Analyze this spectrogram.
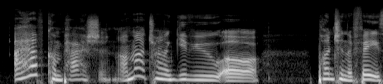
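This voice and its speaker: With a fairly high pitch and ordinary pitch variation, a woman speaks at a moderate pace in a dry, close sound with no echo. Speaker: podcast host. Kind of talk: casual monologue. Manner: loud, rowdy tone.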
